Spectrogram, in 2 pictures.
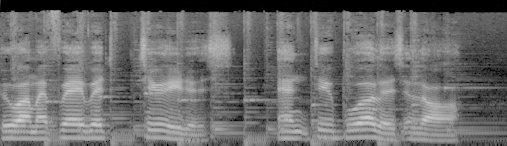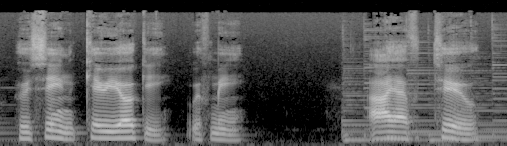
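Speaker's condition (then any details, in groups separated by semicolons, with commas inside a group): Down syndrome, trisomy 21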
